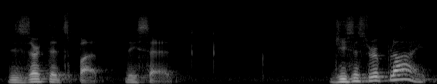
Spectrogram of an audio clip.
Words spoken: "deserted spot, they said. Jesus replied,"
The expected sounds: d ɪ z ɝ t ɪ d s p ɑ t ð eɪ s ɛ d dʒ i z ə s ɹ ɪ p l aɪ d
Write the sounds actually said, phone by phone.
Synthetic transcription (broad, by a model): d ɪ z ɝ t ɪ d s p ɑ t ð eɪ s ɛ d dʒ i s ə s ɹ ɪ p l aɪ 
